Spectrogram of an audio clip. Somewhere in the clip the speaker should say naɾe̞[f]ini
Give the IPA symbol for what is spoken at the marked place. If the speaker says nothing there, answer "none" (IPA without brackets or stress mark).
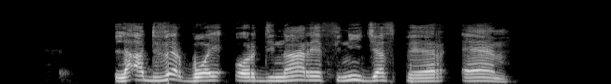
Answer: f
